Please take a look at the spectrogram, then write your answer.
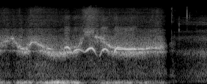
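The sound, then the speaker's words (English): A breathy, raspy human whistle wavers up and down in pitch for about a second and a half, airy, over a low rumbling hiss, then cuts off abruptly. “I don't whistle the correct way.”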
